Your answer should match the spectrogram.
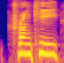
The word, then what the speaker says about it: Crunky: by guest artist Andrew Crunky, rhymes with donkey, and new cover artist Lee Weeks.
